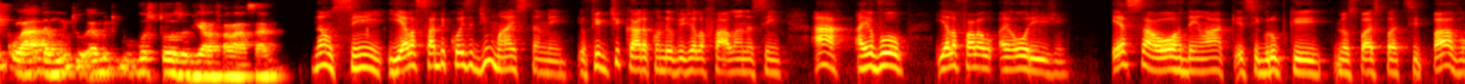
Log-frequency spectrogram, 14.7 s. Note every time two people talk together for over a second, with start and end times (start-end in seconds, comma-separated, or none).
none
